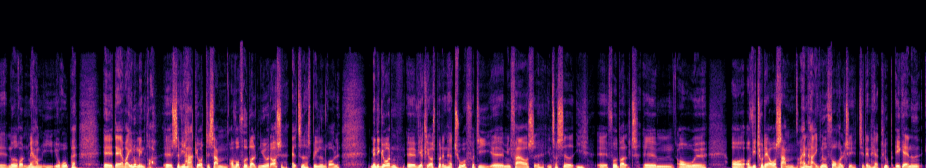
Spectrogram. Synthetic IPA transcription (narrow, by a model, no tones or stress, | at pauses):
nɔ̽ːð̞̩ˠʁɔ̽n̰d̥meɦɑ̈miøʊʁo̝ːpʰæ | d̥æjɑ̈ɪʋɑ̈e̝nume̝nd̥ʁɐsɒ̽ʋiɦɑ̈ɡ̥jo̝ɐ̰d̥e̝sɑ̈m̰n̩ʔɒ̽ʋɒfo̝ðˠb̥ɒ̽l̰d̥niøːɒ̽səæl̰t͡sʰið̰ˠhɑ̈sb̥e̝ləð̞̩ˠe̝nʁɒ̽lə | mend̥e̝ɡjo̝ːɐd̥enøʋiɐɡ̥əliɒ̽sə̥pʰɒ̽ɾ̥enɦeɐt͡sʰṵɐ̰fɒ̽d̥ḭːøminfɑːæɐɒ̽səe̝nd̥ʁɐse̝̰ːɐð̞̩ˠiøfo̝ð̞ˠb̥ɒ̽l̰d̥øʔɒ | ʔɒ̽ɒʋit͡sʰo̝̰ːd̥æɐɒ̰ʊɐsɑ̈m̰n̩ɒ̽ɦænɦɑ̈e̝ɡ̥ənɔ̽ːð̩ˠfɒːɦɒ̽l̰t͡sʰe̝t͡sʰe̝ld̥enɦæɐ̰kʰlub̥e̝ɡ̥əænð̞̩ˠe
